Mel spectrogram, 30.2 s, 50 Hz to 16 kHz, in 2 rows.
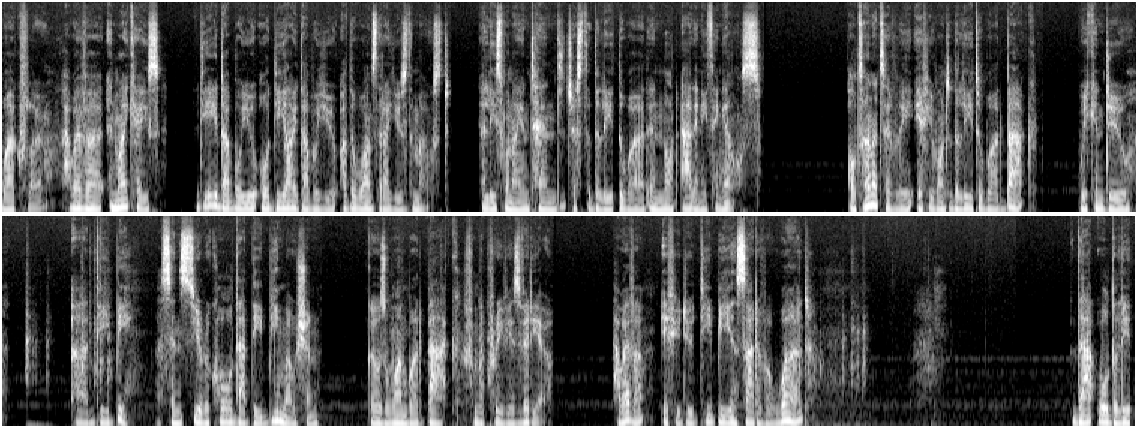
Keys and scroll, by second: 7.0-7.5 typing, 14.2 typing, 15.6 Left, 15.7-17.2 typing, 18.2 typing, 19.3-21.4 typing, 26.1-26.9 typing.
